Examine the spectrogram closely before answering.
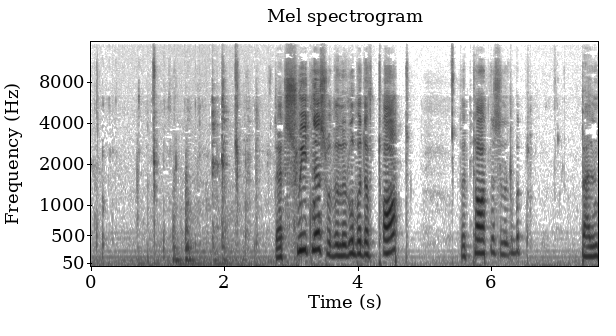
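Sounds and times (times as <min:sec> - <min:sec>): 
chewing granadilla passion fruit pulp with crunchy pips: 0:00.0 - 0:02.8
speech: 0:02.8 - 0:04.7, 0:05.5 - 0:06.7, 0:07.4 - 0:07.6.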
